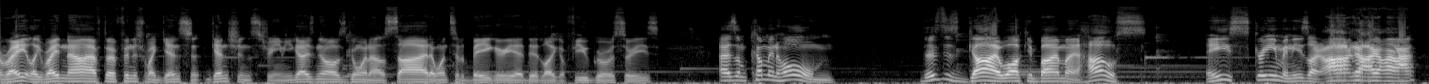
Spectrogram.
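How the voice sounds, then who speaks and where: A man hosts a casual reading stream with a bright, forceful voice. His pitch moves around a lot as he shifts between slangy chat and story narration. Soft music plays faintly behind him. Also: moderate pace. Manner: slangy, animated storytelling in asides. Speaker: streamer reading a visual novel aloud to viewers. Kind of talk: casual livestream chat mixed with read-aloud narration.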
